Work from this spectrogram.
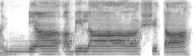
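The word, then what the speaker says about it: anyābhilāṣitā: Anya, it is dirgha. Anya abhilashita shunyam.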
